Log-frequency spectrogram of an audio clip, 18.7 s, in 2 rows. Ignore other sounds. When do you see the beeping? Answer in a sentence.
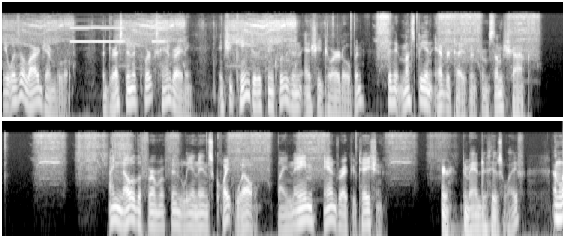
The beeping can be heard from 1.1 to 2.8 s.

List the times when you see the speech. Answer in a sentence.
The speech can be heard from 0.0 to 8.8 s, from 11.1 to 15.7 s and from 16.6 to 18.6 s.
